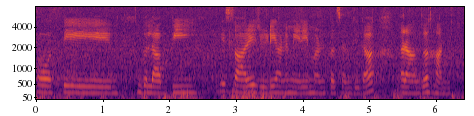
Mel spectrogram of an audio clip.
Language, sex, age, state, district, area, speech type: Punjabi, female, 18-30, Punjab, Pathankot, rural, spontaneous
